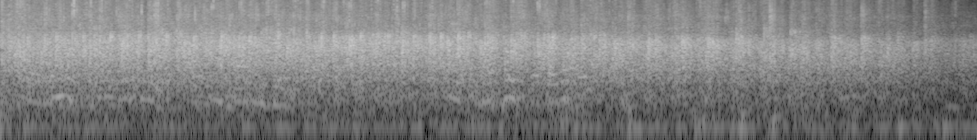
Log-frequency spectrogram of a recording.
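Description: An audience at a leadership awards ceremony claps loudly and steadily for award recipient Shirley Lou, a dense wash of applause that fades slightly toward the end.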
